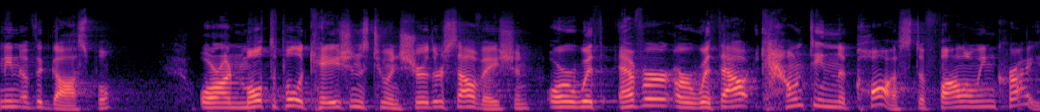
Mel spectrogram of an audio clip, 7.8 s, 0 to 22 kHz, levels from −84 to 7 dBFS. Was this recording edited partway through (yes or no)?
yes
